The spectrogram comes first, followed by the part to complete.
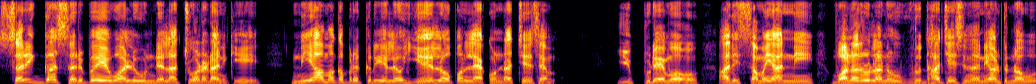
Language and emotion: Telugu, angry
